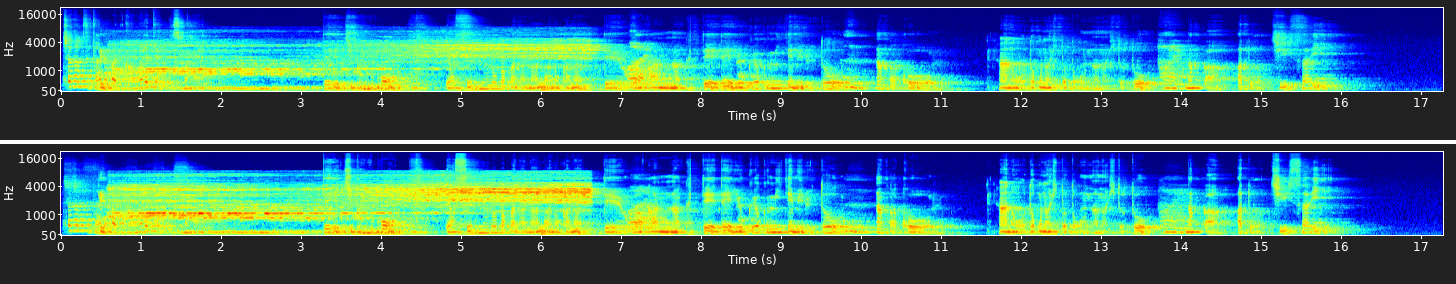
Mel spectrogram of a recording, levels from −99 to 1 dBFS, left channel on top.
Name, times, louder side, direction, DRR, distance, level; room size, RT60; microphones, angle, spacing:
voice 1, 0.0-1.8 4.3-4.5 7.0-7.3 8.5-8.6 9.8-10.0 13.7-14.0, left 1 dB, 75° left, 1 dB, 7.6 m, -29 dB
sound 1, 0.6-6.7, right 10 dB, 90° right, 1.0 m, -23 dB
voice 2, 3.3-4.5 4.8-9.8 10.2-11.0 11.7-13.8 14.0-15.9, right 1 dB, 60° right, 5 dB, 2.4 m, -27 dB
26.5 x 13.0 x 8.3 m, 1.2 s
head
